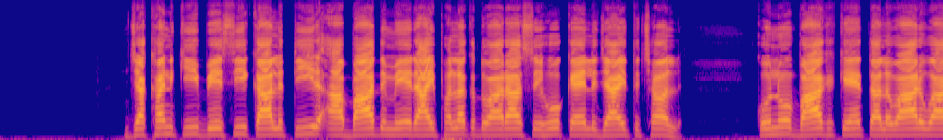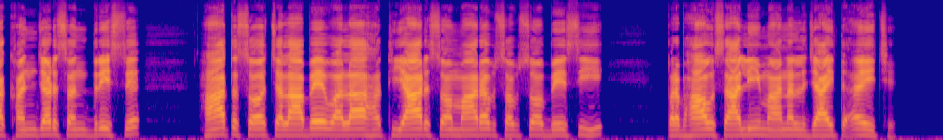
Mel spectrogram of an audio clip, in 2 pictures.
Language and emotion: Maithili, neutral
